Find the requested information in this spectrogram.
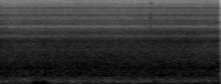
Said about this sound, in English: You hear the waves, feel the breeze ever so gently off of the ocean. Smell the faint scent of ocean life.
